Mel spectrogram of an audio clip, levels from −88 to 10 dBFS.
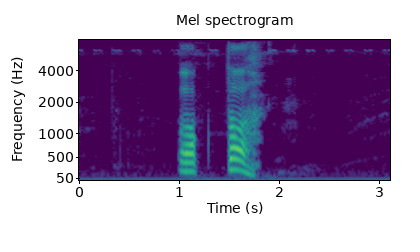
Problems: background sounds at intervals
